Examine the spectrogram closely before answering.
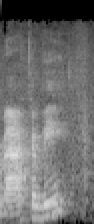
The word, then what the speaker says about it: MacCabe: MacCabe so think about a B and you Mac a B and I just like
